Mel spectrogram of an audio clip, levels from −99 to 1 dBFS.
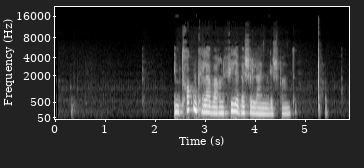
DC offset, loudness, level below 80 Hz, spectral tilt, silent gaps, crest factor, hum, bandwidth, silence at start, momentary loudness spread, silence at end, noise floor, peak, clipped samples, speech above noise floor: under 0.1%; -19 LUFS; -58 dBFS; -8 dB/octave; none; 18 dB; none; 7.6 kHz; 2.4 s; 15 LU; 0.45 s; -72 dBFS; -2 dBFS; under 0.1%; 55 dB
